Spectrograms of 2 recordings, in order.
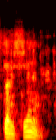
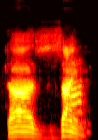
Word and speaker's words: Dasein: Again, what we bring from tonight, if anything, is Dasein. Let me see if I'm pronouncing that right again. The German pronunciation must be very important for this word. To be there. Da-sein. Da-sein.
